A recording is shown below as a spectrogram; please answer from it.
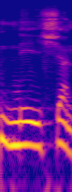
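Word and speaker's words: nation: एन ए से पढ़ेंगे ने और टी आई ओ एन को सन। यह लिखा गया है नेशन।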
